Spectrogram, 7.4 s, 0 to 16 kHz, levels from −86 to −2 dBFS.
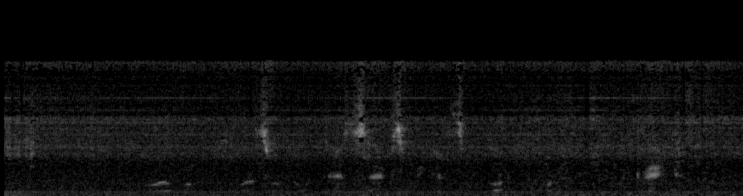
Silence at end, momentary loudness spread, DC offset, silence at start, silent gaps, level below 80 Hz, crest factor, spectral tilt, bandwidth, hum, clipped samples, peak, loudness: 0 s; 14 LU; under 0.1%; 0.05 s; none; -82 dBFS; 28 dB; 0 dB/octave; 11.5 kHz; none; under 0.1%; -28 dBFS; -51 LUFS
